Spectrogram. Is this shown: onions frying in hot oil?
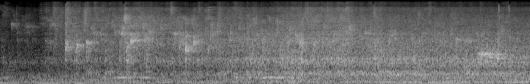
yes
